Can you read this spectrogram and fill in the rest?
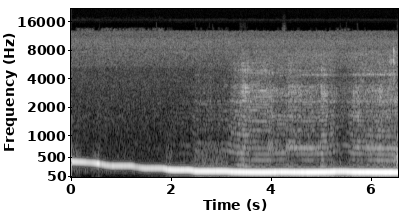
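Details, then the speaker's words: Atwater Kent Model 545 radio speaker, field coil fed from a bench supply, driven by a 400 Hz signal generator: tone turns buzzy and rattly as level rises. Something inside the speaker rattles, about 100 Hz; speaker to be pulled and inspected. "a rattling speaker. Hear that? Something in there rattling."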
